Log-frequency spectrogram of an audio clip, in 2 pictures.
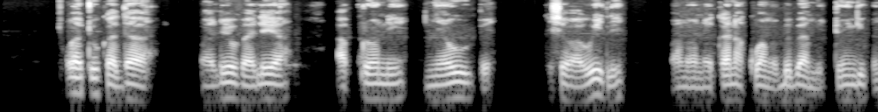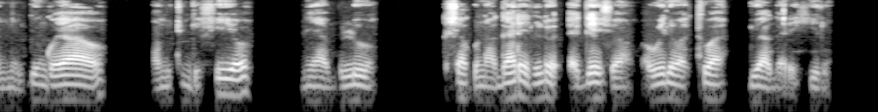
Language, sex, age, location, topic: Swahili, male, 18-24, Kisumu, health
